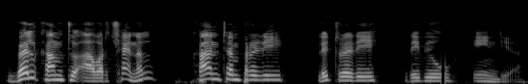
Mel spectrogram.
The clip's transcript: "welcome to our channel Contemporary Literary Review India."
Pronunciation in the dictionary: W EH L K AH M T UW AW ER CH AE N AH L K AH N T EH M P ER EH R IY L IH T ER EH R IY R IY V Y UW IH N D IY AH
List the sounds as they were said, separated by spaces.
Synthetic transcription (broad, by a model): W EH L K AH M T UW AW ER CH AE N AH L K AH N T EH M P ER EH R IY L IH T ER EH R IY R IY V Y UW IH N D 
